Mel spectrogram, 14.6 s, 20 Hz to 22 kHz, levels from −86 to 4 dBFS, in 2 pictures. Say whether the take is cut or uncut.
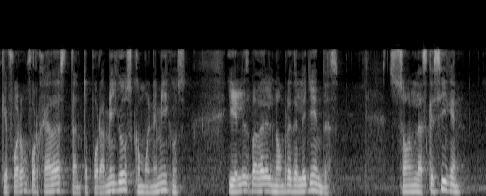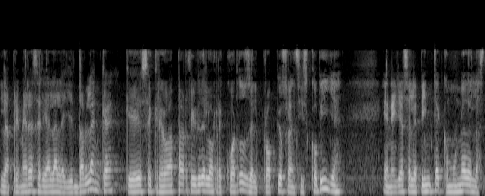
uncut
